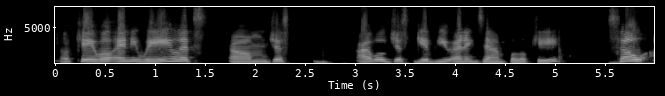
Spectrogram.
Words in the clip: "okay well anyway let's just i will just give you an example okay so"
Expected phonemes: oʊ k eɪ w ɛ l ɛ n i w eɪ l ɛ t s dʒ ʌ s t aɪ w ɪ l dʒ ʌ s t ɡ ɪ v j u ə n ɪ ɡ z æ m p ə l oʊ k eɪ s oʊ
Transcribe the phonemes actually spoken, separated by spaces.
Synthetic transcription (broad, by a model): oʊ k eɪ w ɛ l ɛ n i w eɪ l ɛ t s dʒ ʌ s t aɪ w ɪ l dʒ ʌ s t ɡ ɪ v j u ə n ɪ ɡ z æ m p ə l oʊ k eɪ s oʊ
